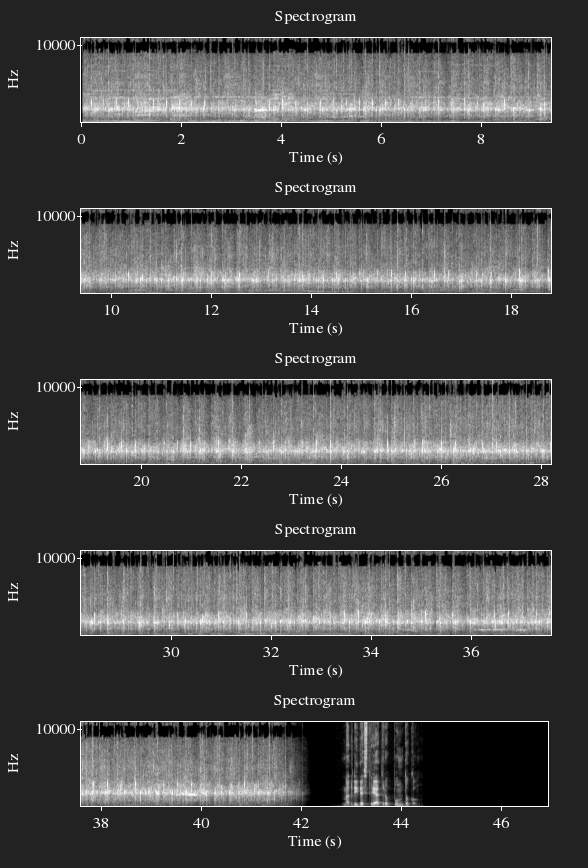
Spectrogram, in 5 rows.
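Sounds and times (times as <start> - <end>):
audience applauding: 0.0 - 42.2.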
